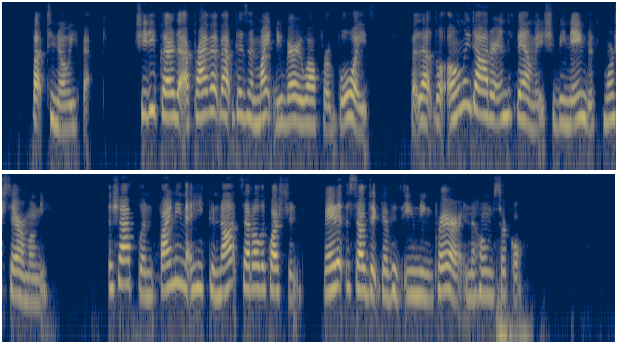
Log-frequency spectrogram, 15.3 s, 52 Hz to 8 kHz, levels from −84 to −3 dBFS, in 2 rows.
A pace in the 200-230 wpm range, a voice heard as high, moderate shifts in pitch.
Yes: fast, 205 wpm; high, 240 Hz; average, 3.5 semitones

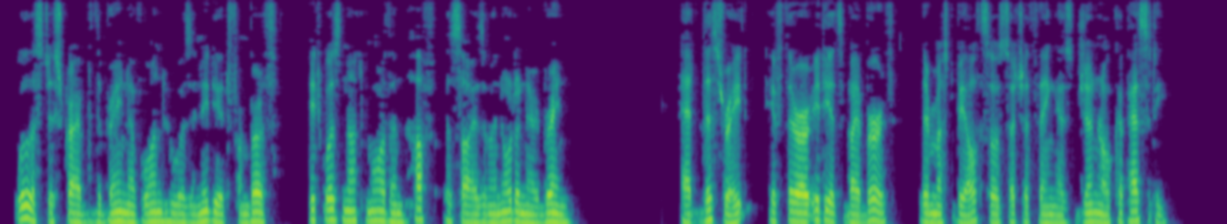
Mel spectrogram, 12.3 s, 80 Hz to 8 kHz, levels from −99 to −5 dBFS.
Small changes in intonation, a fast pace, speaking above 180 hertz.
No: narrow, 2.2 semitones; fast, 215 wpm; low, 115 Hz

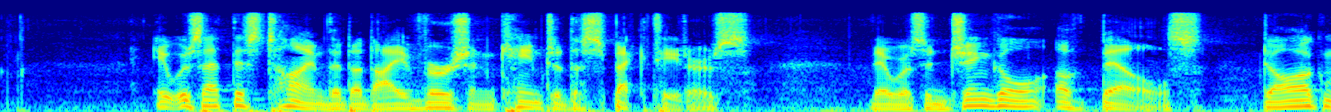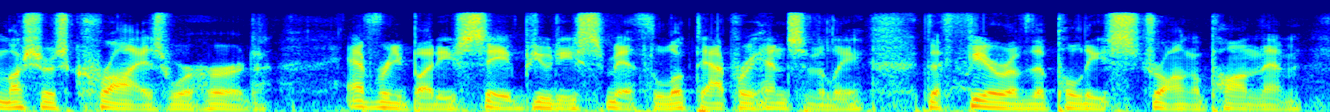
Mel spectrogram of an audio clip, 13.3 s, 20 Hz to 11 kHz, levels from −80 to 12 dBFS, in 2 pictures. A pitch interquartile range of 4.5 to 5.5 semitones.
Yes: average, 5.2 semitones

